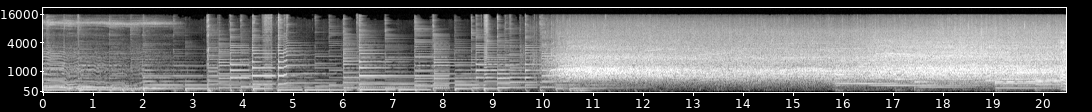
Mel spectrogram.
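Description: Music of short plucked notes, each starting sharply and dying away, for about the first half. Then a large audience breaks into loud applause and cheering that holds to the end, with a few quiet held notes beneath it.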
